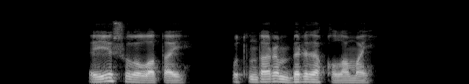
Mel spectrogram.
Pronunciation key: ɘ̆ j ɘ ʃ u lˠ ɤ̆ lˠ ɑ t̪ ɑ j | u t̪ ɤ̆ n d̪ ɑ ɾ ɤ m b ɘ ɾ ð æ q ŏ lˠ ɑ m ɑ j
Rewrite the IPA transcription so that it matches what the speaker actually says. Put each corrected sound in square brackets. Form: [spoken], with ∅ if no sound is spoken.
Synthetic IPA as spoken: ɘ̆ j ɘ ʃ u lˠ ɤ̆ lˠ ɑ t̪ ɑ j | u t̪ ɤ̆ n d̪ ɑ ɾ ɤ m b ɘ ɾ ð æ q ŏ lˠ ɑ m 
